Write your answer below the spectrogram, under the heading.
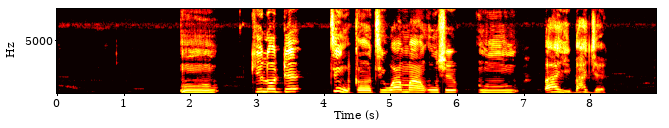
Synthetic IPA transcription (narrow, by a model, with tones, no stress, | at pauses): m̩̃ː˨ | ki˦lo˦de˦ | ti˦ŋ̩˨kã˧ti˧wa˦mãː˦˧ũ˦ʃe˧ | m̩ː˦˧ | b̥a˦ji˨ba˦˨d͡ʒɛ˨˦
